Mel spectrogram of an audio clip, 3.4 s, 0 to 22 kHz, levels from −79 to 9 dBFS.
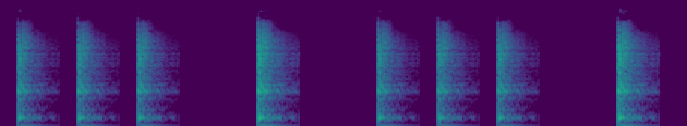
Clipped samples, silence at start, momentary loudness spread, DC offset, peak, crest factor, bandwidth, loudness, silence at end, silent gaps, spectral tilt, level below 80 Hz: under 0.1%; 0.1 s; 8 LU; under 0.1%; -6 dBFS; 26 dB; 16 kHz; -29 LUFS; 0.15 s; 0.30-0.38 s, 0.60-0.68 s, 0.90-1.28 s, 1.50-1.88 s, 2.11-2.18 s, 2.41-2.48 s, 2.71-3.08 s; -1 dB/octave; -66 dBFS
